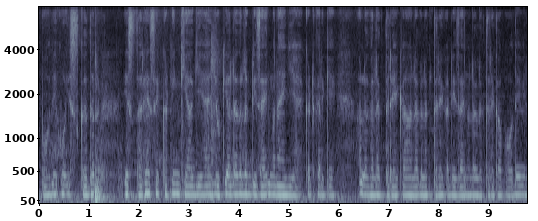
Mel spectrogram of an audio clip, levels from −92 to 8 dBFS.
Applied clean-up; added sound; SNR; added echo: none; none; none; none.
